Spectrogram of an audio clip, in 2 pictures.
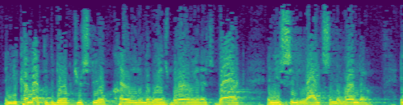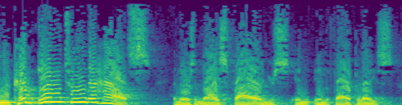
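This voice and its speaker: A man's voice: mid-range voice, fairly even intonation, a little fast, few pauses, a little mellow. Emphatic preacher man, lo-fi recording. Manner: emphatic, vivid storytelling with rising stresses on key words. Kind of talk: expository sermon.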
